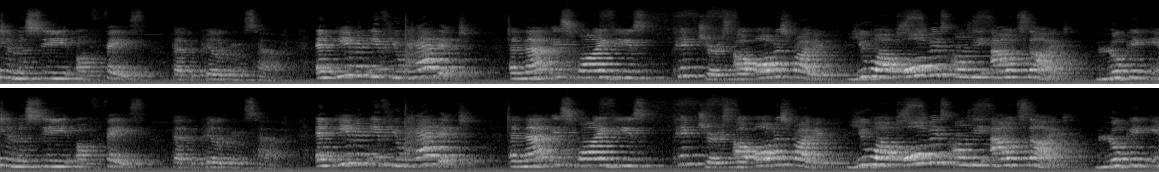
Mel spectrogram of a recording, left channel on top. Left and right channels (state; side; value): normal; both; correlation 0.76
